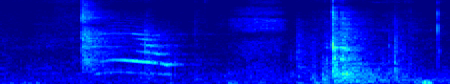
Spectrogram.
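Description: A frightened cat gives a faint, drawn-out meow, followed by scattered soft noises and brief distant voices in a quiet setting.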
